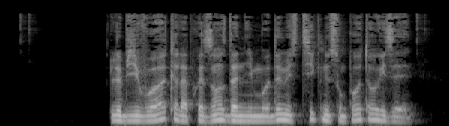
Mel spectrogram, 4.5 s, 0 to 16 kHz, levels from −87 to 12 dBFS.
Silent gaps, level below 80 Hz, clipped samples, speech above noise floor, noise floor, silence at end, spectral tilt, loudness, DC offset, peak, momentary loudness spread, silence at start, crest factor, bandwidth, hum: none; -50 dBFS; under 0.1%; 67 dB; -89 dBFS; 0.4 s; -4.5 dB/octave; -22 LUFS; under 0.1%; -4 dBFS; 5 LU; 1.1 s; 20 dB; 11.5 kHz; none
